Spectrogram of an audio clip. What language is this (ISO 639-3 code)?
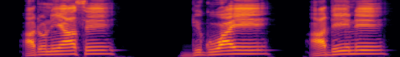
gmv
